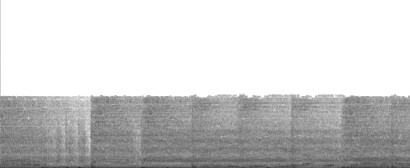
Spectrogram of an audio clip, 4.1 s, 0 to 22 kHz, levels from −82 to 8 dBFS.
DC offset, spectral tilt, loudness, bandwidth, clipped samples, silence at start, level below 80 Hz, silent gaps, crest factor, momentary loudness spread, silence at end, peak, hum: under 0.1%; -4 dB/octave; -20 LUFS; 10 kHz; under 0.1%; 0 s; -22 dBFS; none; 14 dB; 2 LU; 0 s; -4 dBFS; none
